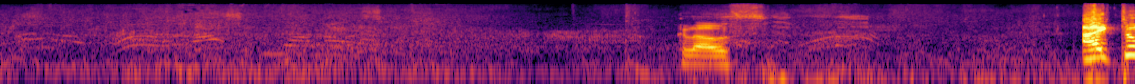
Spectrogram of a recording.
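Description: Video game spell and combat effects whoosh and burst.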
